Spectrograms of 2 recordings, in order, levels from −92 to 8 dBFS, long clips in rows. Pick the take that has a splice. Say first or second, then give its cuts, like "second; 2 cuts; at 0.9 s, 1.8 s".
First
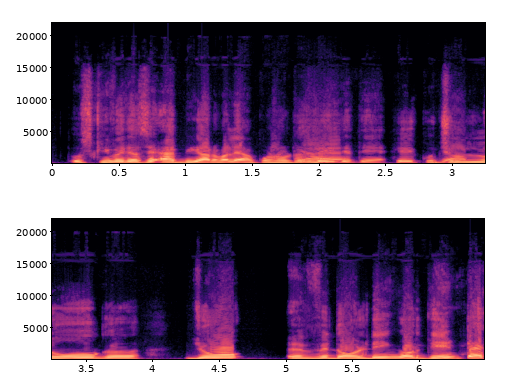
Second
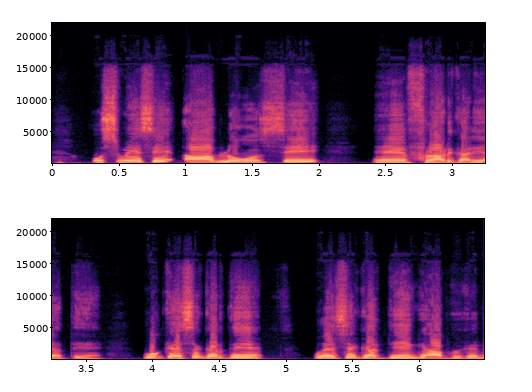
first; 1 cut; at 2.4 s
